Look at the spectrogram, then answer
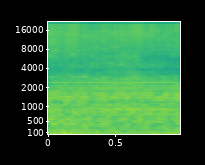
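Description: Massey Ferguson tractor engine idles loud and close, a steady low rumble with a fast regular pulse throughout the short stretch.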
